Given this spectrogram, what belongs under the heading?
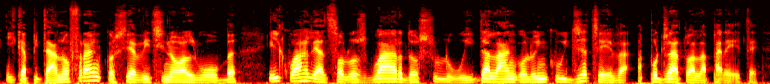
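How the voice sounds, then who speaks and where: A man reading an audiobook story aloud in a steady narrating manner. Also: on the low side, moderate pace, hardly any pauses, dry recording, clean studio sound.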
